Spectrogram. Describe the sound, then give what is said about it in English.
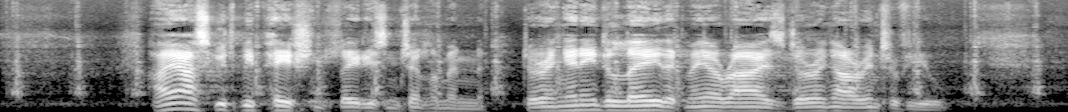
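Faint, steady mechanical ticking from the vibrating clockwork of a huge telescope runs in the background, partly buried beneath a man's voice speaking clearly and formally in the foreground. “The ticking sound you hear is the vibration of the clockwork.”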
